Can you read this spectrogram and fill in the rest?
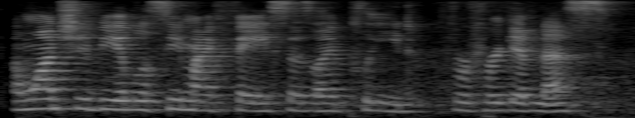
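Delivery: soft, fast mumble; low-key rushed plea; quiet, quick aside. Real, not acted. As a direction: murmur it while moving closer. Leaning into the camera to plead.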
